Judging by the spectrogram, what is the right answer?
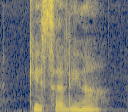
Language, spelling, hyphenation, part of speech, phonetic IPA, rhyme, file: Czech, kyselina, ky‧se‧li‧na, noun, [ˈkɪsɛlɪna], -ɪna, Cs-kyselina.ogg
- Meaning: acid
